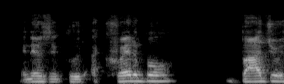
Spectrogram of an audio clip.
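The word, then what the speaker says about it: Badgr: And those include a credible Badger, spelled with the B-A-D-G-R.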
